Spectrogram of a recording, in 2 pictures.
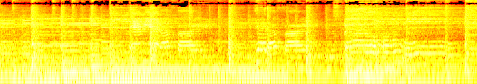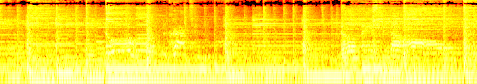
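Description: Live rock band playing: electric guitar and electric bass over a drum kit, with a melody line bending in pitch throughout.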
